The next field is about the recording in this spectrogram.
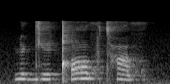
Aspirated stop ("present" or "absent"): present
